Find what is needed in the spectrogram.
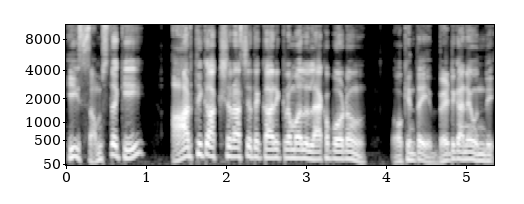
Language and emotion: Telugu, disgusted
